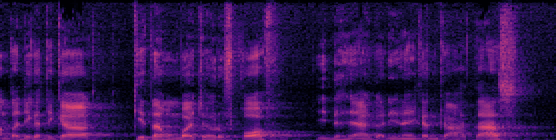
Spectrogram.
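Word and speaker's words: ق: Kalau huruf qaf dia naik, tapi kalau huruf kaf dia agak turun.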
